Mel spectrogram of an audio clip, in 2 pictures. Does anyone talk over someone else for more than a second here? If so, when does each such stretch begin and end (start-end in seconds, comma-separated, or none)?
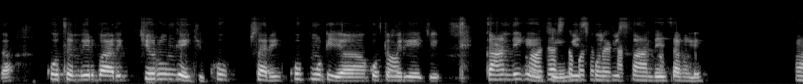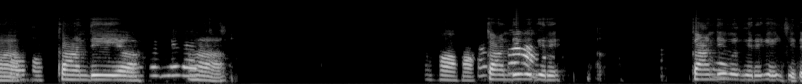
5.3-6.6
